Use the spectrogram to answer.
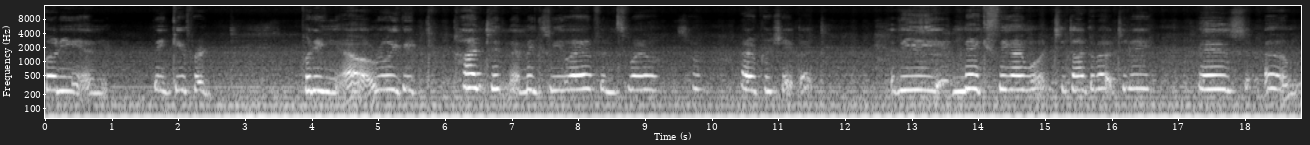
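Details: Adult woman with cerebral palsy diagnosed at 6 months, level 4 or 5 by her own estimate, affecting her whole body including her speech somewhat and her hands; also has dystonia; dysarthria (cerebral palsy).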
